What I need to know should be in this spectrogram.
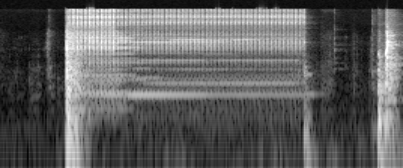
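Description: Loud harsh buzz for about two seconds after switch-on; the relay chatters on rippling DC from a diode with no smoothing capacitor. Cause suspected, not confirmed.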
